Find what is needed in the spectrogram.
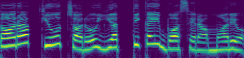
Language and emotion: Nepali, neutral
